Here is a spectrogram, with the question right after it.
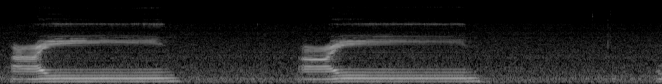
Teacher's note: হলকের মধ্যখান হইতে আপনার হা আর আইন, এই দুটো হরফ উচ্চারণ হয়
